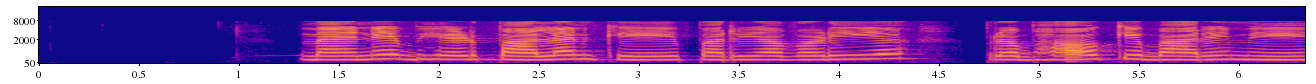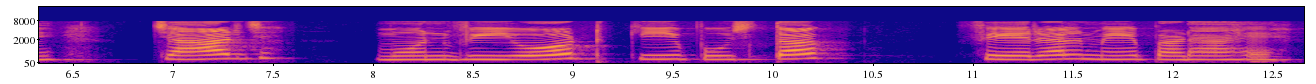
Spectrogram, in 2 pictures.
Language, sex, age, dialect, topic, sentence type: Hindi, female, 18-24, Marwari Dhudhari, agriculture, statement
